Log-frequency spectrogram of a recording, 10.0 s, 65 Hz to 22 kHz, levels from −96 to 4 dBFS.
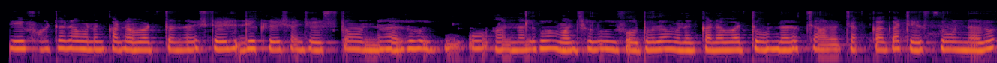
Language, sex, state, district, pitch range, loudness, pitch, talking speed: Telugu, female, Andhra Pradesh, Krishna, 225-245 Hz, -36 LUFS, 235 Hz, 120 wpm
